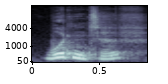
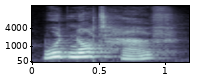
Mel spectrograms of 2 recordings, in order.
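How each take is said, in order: First: The negative is contracted onto the verb. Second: All words are said in full.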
